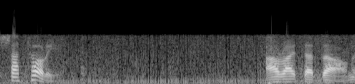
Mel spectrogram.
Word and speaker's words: satori: is in Japanese and then it is called Satori I'll write that down it's an unfamiliar word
